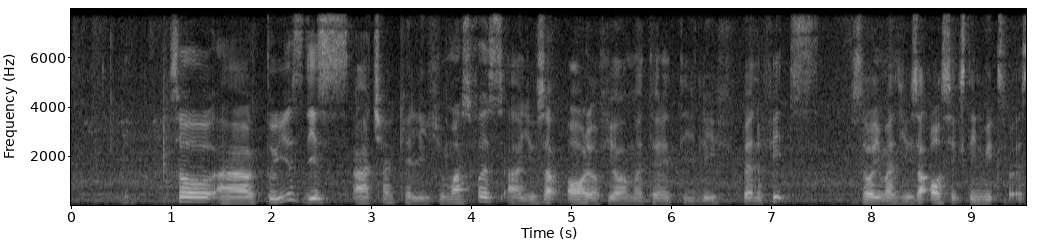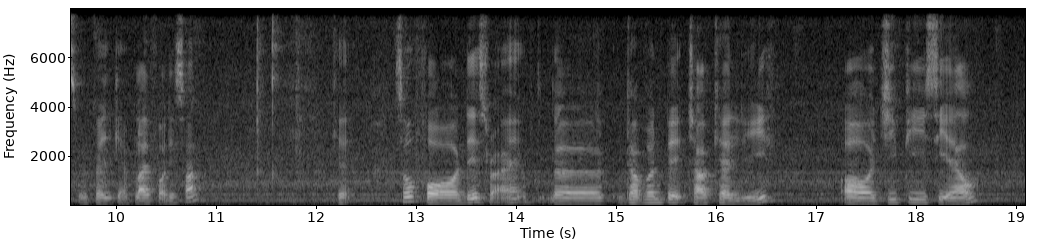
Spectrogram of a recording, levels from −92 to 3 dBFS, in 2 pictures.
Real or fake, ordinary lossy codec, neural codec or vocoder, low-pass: real; none; none; none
